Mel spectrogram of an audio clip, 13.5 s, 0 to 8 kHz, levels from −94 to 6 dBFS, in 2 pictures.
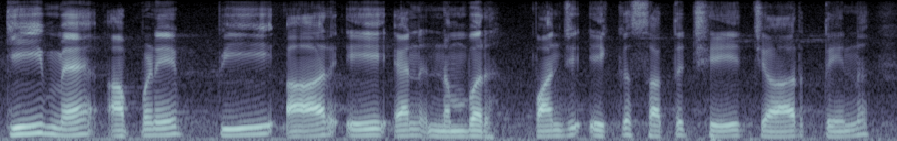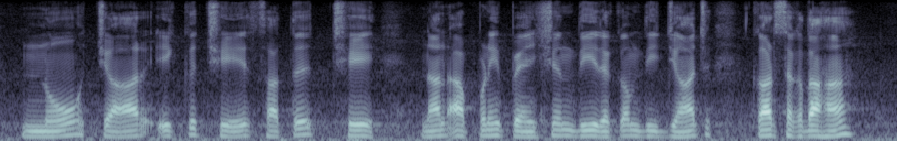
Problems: none marked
